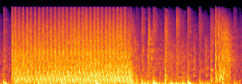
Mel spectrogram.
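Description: A polymer-bodied assault rifle fires a loud sustained automatic burst, then a series of shorter sharp shots ring out with echoing tails.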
